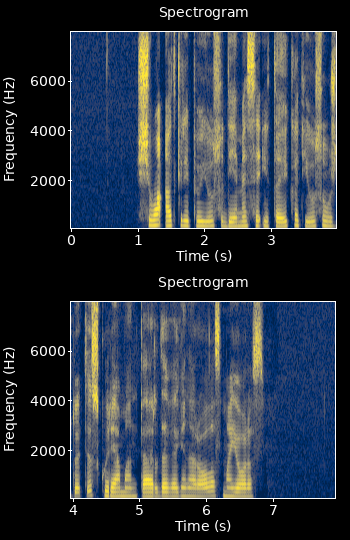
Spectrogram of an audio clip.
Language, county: Lithuanian, Kaunas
